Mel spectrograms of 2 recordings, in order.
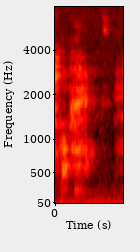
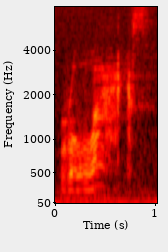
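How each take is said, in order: First: Whispered soothing. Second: Soothing doctor. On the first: Doctor soothing the boy. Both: Acted.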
